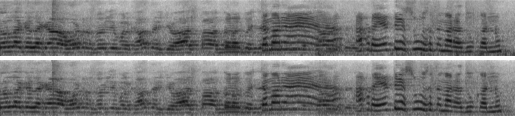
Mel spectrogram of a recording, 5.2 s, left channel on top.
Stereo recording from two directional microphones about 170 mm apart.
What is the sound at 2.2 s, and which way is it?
A woman's voice, 10° left (ahead or behind).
